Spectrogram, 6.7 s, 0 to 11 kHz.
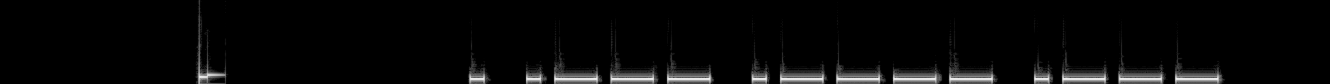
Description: Morse code, heard as a keyed tone, about 17 wpm, 700 Hz. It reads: EJ1J
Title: Four Challenging Letter-Number Combinations 17wpm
